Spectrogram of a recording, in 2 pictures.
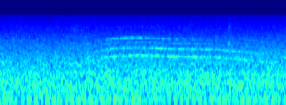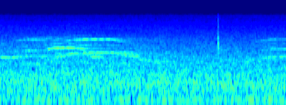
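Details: Taiwanese cats fighting, giving drawn-out wavering yowls: a long wail, a short pause, then two more rising-and-falling howls overlapping one another, with a steady hiss and a sharp click behind.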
